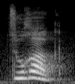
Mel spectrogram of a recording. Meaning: trap, snare
- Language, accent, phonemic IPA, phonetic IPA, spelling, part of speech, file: Armenian, Western Armenian, /d͡zuˈʁɑɡ/, [d͡zuʁɑ́ɡ], ծուղակ, noun, HyW-ծուղակ.ogg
